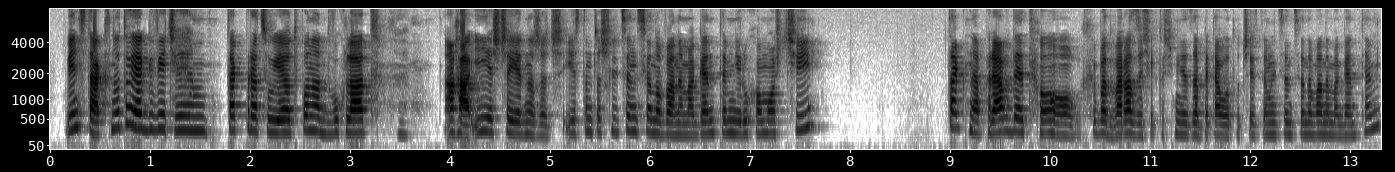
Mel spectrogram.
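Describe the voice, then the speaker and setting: Her voice sits high, with ordinary pitch variation, big swings in loudness and a fairly quick pace from this woman. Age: 30s. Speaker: real estate agent. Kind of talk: casual vlog self-introduction.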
